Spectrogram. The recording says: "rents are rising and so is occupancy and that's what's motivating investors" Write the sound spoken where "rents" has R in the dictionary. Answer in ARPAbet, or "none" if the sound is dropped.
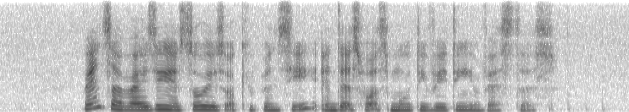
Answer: W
